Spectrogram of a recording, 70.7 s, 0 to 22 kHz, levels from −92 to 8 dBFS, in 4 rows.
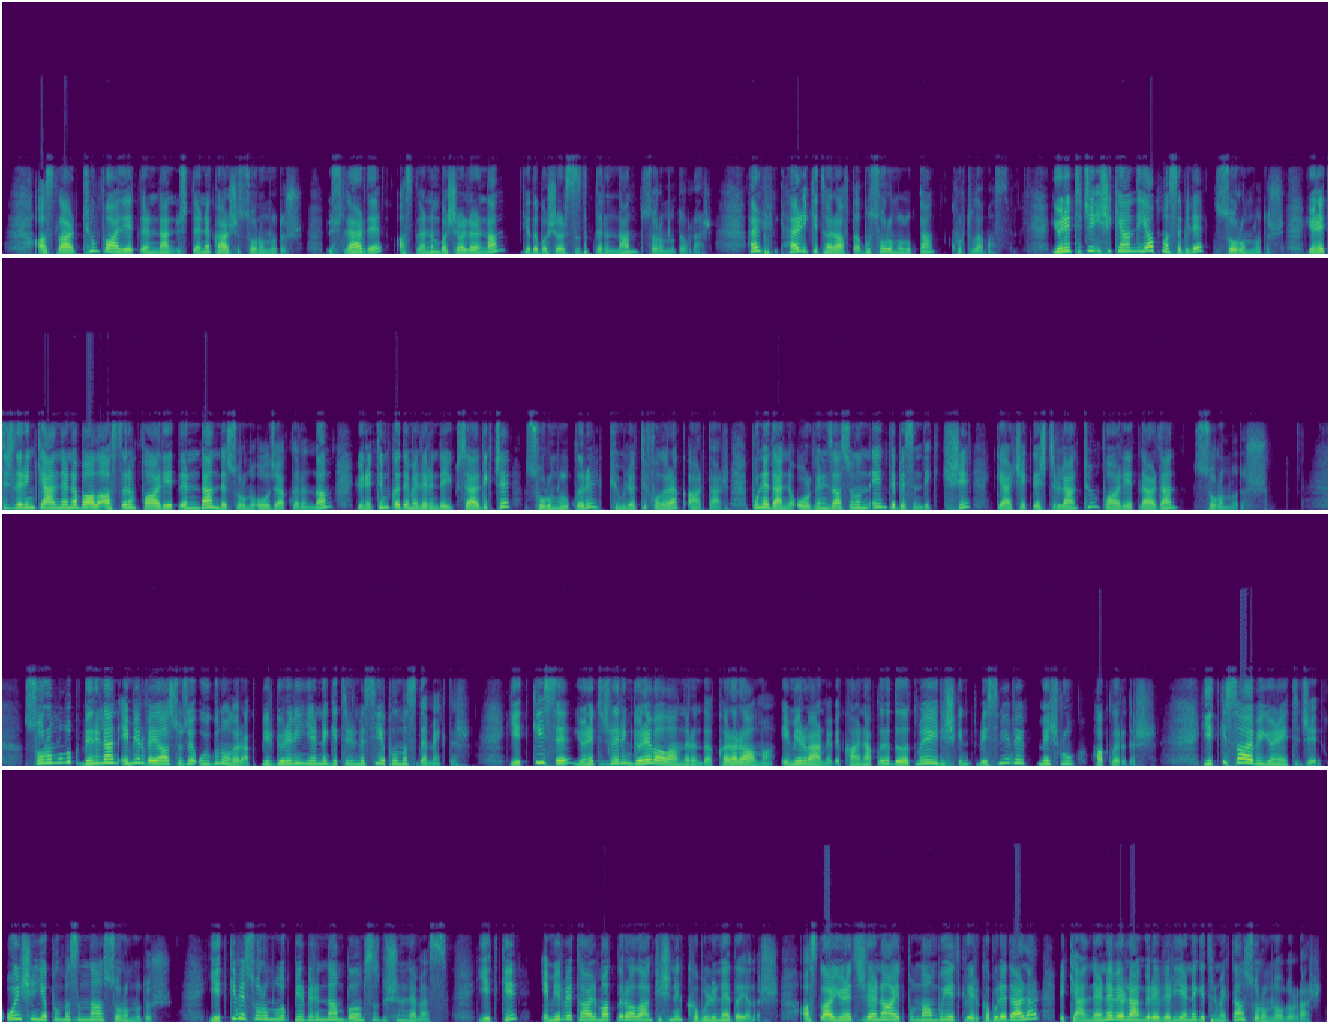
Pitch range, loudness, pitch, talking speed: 205-275 Hz, -19 LUFS, 240 Hz, 100 wpm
